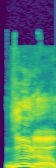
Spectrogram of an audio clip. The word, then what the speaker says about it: Glüna: Luna, which is spelled as Glüna or Glüna, but it's a silent G and we cannot pronounce the umlaut.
